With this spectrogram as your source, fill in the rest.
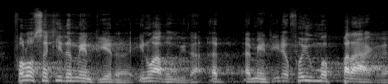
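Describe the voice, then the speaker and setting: A man speaks over noticeable background noise. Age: 70s. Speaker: audience member. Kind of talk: audience comment.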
